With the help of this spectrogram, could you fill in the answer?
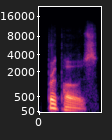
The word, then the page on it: propose: American English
